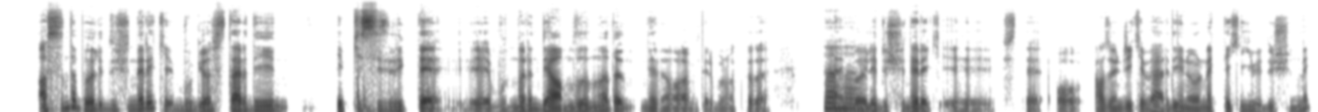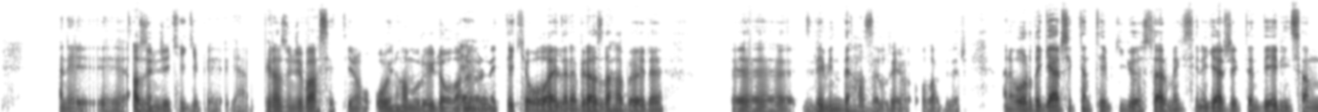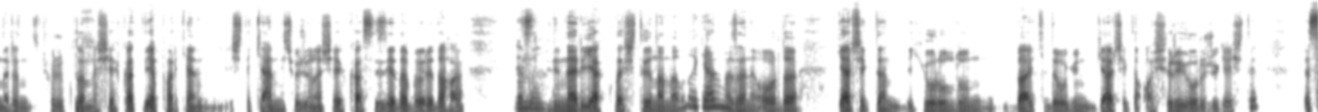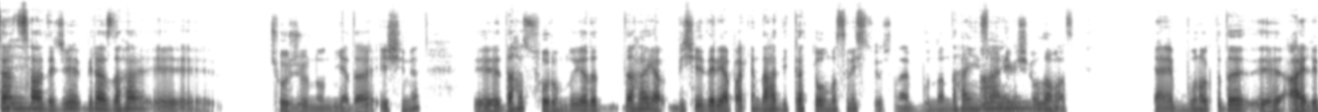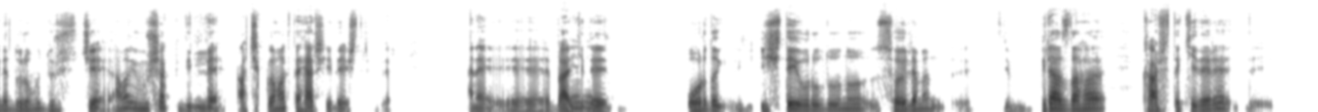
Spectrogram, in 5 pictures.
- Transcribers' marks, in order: other background noise; chuckle; other noise
- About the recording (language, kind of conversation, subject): Turkish, advice, İş veya stres nedeniyle ilişkiye yeterince vakit ayıramadığınız bir durumu anlatır mısınız?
